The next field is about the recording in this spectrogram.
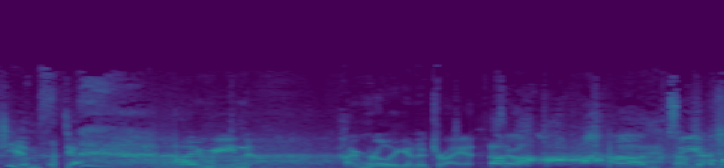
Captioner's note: audience laughs; audience laughs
